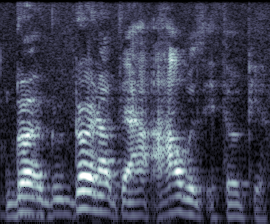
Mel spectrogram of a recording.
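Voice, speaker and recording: A young man from Somalia, hosting a casual podcast chat with animated, laughing banter. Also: medium pitch, fast talker. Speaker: podcast host. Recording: echoey room with faint noise.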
